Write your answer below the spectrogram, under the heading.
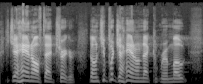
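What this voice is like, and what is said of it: Loud shouting preacher voice. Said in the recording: “I'd be shouting at you. I'm shouting now ... you can turn the volume down now ... You need to hear me in full volume today.”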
